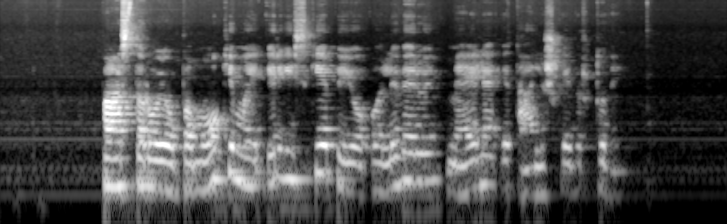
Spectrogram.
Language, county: Lithuanian, Marijampolė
